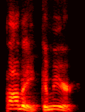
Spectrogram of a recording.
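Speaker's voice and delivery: high sing-song call to a dog. Pretend. Owner calling the new dog Bobby, high-pitched call.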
